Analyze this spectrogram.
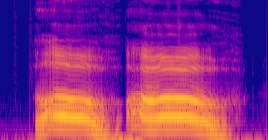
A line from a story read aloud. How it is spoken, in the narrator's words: groaned the chorus of astonished aborigines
